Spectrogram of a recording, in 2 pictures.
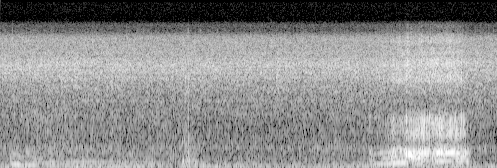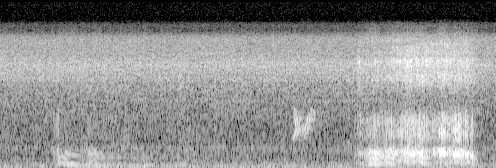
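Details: Two rough, rattling snores about five seconds apart, each on a breath, with quiet breathing between them; ordinary snoring.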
